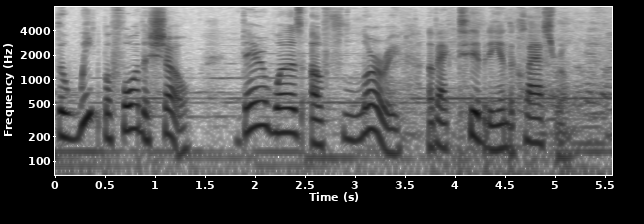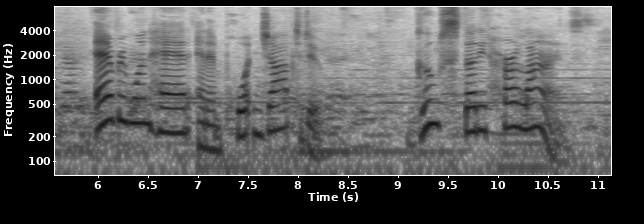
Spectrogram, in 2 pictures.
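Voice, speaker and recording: A woman narrating a read-aloud story for young children with deliberate, emphatic phrasing. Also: fairly high pitch.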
